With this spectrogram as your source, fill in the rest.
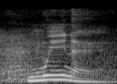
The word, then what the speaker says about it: Mwine: Mwine.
